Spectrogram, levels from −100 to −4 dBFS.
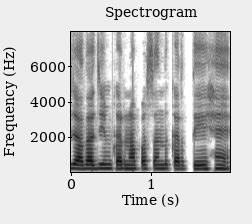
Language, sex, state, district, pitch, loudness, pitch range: Hindi, female, Uttar Pradesh, Etah, 220 Hz, -18 LUFS, 215-220 Hz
